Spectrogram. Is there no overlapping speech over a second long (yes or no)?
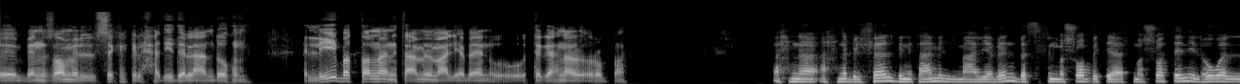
yes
